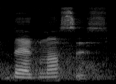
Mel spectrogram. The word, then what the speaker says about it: diagnosis: Words like diagnosis, osmosis, kurtosis, stress the second syllable from the end. In diagnosis, the stress is on NO.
